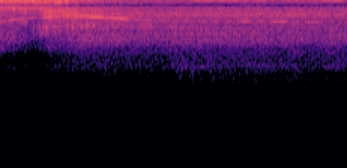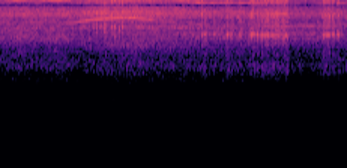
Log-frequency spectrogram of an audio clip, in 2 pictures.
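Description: Black+Decker angle grinder with a sanding disc on a backing pad, running steadily and sanding the steel blade of an old drawknife: a steady motor whine under the hiss of the abrasive on the metal. It starts abruptly and grinds in a few louder spurts near the end.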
